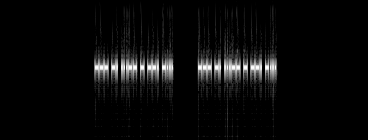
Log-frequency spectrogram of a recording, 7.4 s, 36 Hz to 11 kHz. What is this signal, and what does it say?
Morse code, heard as a keyed tone, about 52 wpm, 700 Hz. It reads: ON3TGB ON3TGB
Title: DXCC-100 Call Signs - 6 Characters - Repeated 2x - 50wpm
